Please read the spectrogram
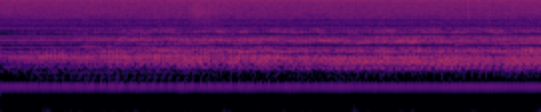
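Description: A steady low mains hum on an old film soundtrack. Within the first second a faint, even drone of a propeller aircraft engine fades in and then holds.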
